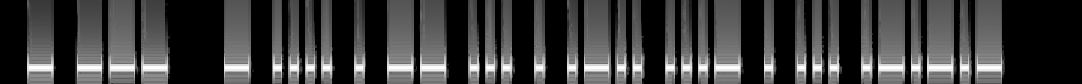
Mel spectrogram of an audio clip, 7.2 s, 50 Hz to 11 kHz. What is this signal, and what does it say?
Morse code, heard as a keyed tone, about 22 wpm, 700 Hz. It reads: TO THEMSELVES.
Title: Sentences from Top 1000 Words - Review Part 5 - 22wpm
